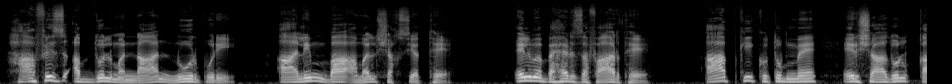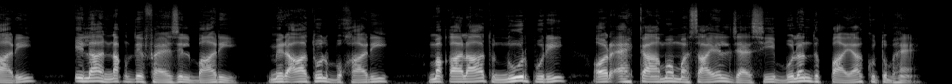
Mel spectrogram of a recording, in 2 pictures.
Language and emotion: Urdu, neutral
